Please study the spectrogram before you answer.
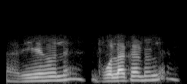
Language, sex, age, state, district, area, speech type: Bengali, male, 18-30, West Bengal, Darjeeling, rural, conversation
